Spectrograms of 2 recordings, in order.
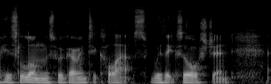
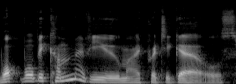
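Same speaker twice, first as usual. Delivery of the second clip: cruel, croaky witch voice. Narrator reading a witch's line to the girls, croaking witch voice. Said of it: "the witch croaked".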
